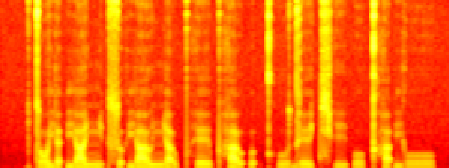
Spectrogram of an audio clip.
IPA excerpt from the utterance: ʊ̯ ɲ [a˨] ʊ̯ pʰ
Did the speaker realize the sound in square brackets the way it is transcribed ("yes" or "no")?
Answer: no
